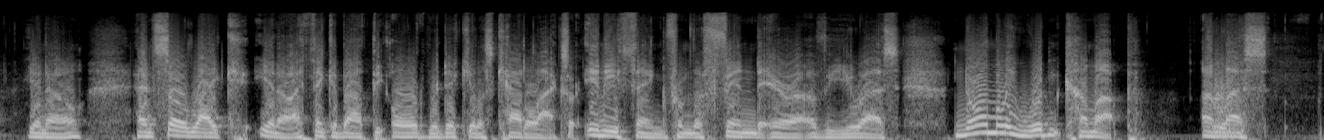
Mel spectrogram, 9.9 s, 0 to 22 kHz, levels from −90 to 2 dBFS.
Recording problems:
distortion; heavy; 5 dB below the speech

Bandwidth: 14.5 kHz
